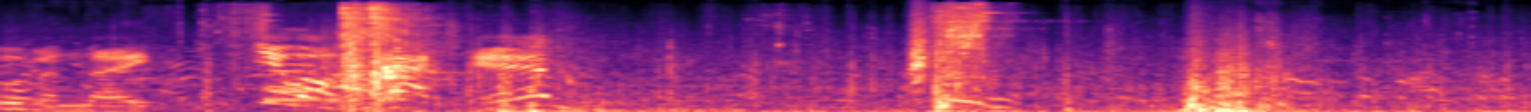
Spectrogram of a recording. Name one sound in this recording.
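Blows land hard in a scuffle.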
